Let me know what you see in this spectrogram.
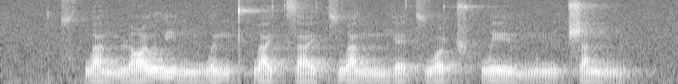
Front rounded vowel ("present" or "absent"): absent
